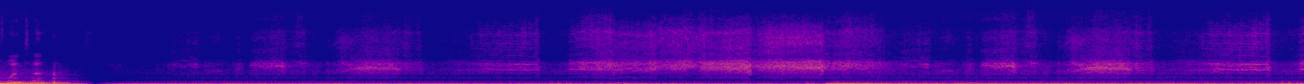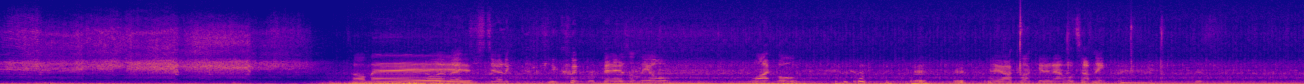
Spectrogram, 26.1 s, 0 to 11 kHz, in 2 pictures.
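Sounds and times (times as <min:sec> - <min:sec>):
steady low rumble: 0:00.0 - 0:26.0
birds calling: 0:01.0 - 0:26.0.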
